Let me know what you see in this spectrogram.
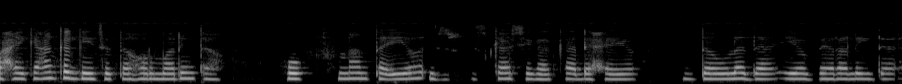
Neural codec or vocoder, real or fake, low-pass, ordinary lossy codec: none; real; 7.2 kHz; none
